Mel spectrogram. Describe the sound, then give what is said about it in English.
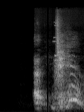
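A single sneeze: a short sharp intake burst followed by a louder, breathy explosive release that trails off, heard alone with no talking. “Bless you.”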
